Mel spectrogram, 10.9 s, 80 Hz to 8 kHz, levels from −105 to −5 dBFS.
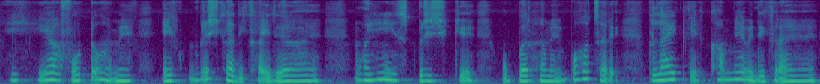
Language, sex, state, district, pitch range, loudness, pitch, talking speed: Hindi, female, Uttar Pradesh, Ghazipur, 195-230 Hz, -46 LUFS, 210 Hz, 135 wpm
